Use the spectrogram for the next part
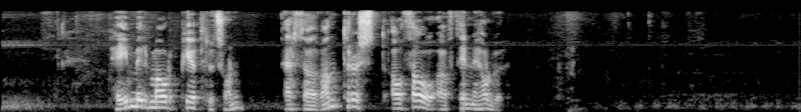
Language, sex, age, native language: Icelandic, male, 40-49, Icelandic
